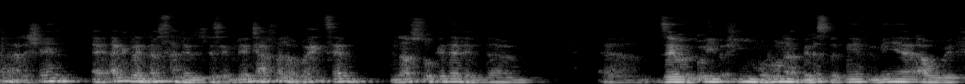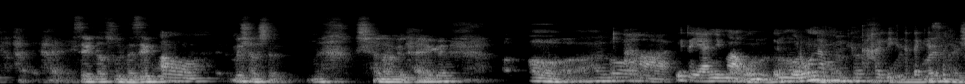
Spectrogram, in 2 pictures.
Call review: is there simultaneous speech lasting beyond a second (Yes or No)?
Yes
